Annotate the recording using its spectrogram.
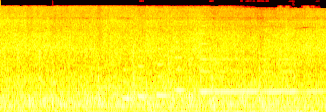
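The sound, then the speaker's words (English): A steam train, Edward the engine, sets off first with his train, rumbling steadily along the rails, loud, with a thin high whistle-like tone drifting in partway through over the continuous churning noise. “So now he set off first.”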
